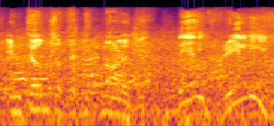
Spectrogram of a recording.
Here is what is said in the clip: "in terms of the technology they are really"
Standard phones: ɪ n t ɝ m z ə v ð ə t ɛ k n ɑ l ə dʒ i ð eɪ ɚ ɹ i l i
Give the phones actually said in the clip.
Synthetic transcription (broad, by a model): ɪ n t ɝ m s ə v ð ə t ɛ k n ɑ l ə dʒ i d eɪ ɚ ɹ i l i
